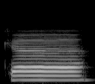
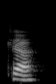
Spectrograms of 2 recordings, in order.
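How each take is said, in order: First: The vowel is stretched for two beats. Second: The vowel is short, one beat. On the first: The speaker calls it right. "a two count stretch on the kaf" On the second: The speaker calls it wrong. "So this is not just ka"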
